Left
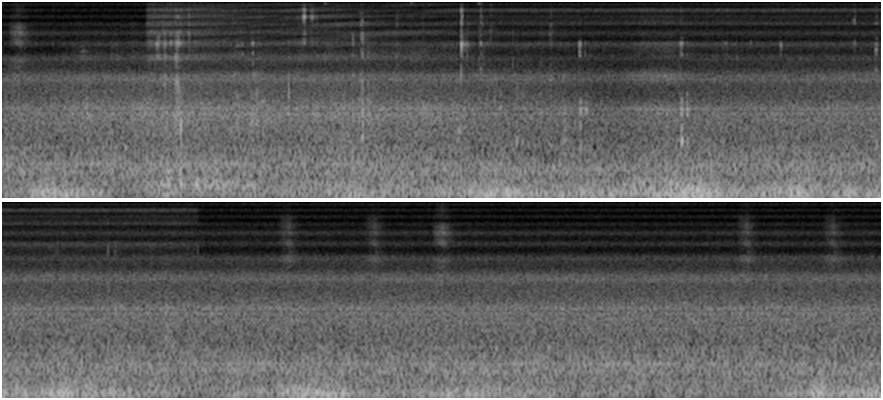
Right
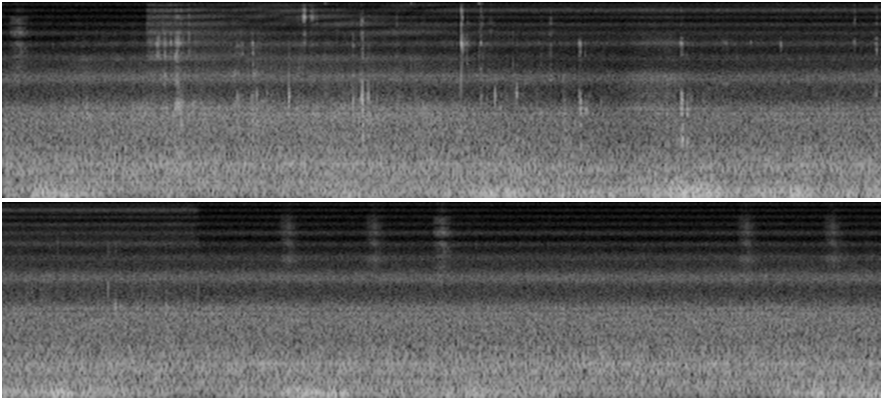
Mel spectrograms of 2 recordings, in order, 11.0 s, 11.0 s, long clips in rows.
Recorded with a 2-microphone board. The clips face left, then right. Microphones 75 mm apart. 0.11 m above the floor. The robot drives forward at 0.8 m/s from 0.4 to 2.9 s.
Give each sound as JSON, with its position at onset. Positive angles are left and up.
{"t": 0.9, "sound": "chewing", "side_deg": 55, "distance_m": 0.9}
